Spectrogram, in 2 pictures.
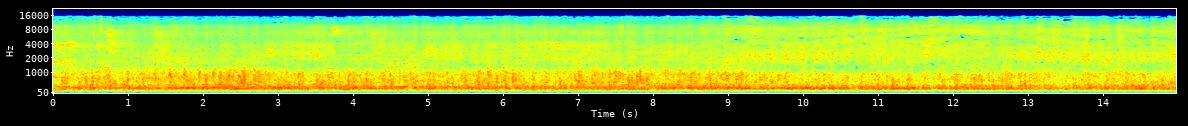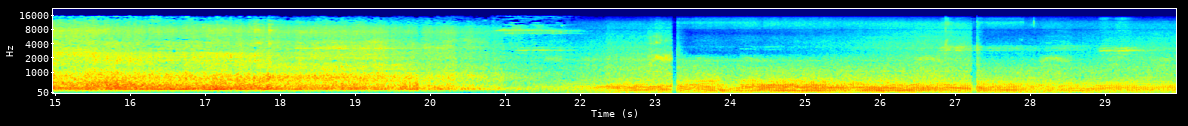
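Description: A long train of passenger coaches running past at speed: a steady, loud rumble of wheels on the rails. It fades away as the last coaches go by, about twenty seconds in. After an abrupt change near the end, a quieter outdoor background follows with a few short knocks.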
